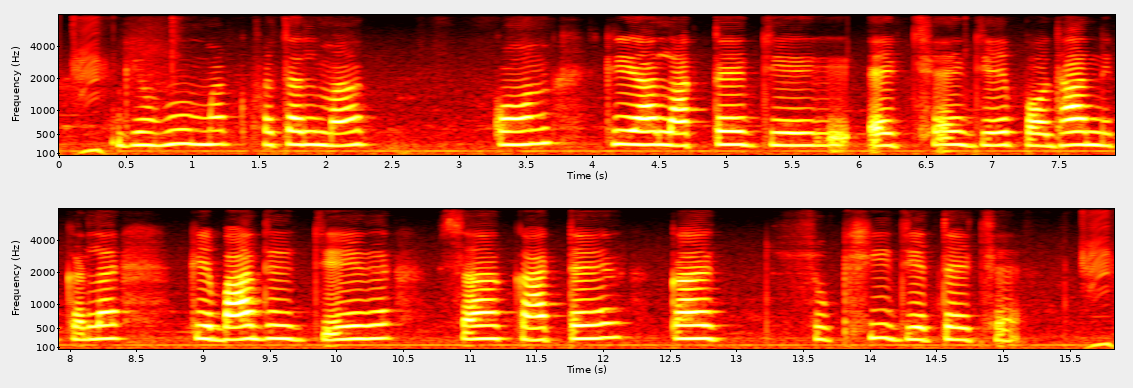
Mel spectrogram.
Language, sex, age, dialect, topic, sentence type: Maithili, female, 56-60, Angika, agriculture, question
